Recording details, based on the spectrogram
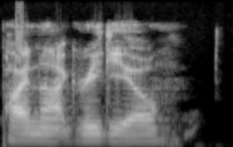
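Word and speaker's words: pinot grigio: A little dry for pine not grigio. And that is definitely how you pronounce it if you think otherwise.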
